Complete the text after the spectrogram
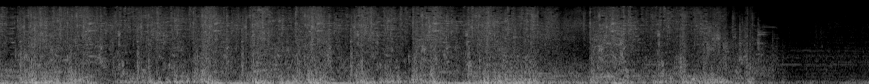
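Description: Fantasy battle effects crackle and clash in quick bursts.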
